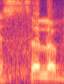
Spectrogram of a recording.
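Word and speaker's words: سَلَب: کا دوسرا باب ہے۔ اصل اس کا جو تلفظ ہے سلب ہے، لام کے فتح کے ساتھ۔ باب فی الامام یمنع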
